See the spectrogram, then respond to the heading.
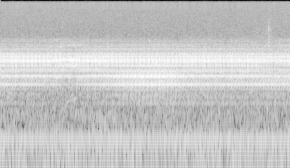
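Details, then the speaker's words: Northern Electric Baby Champ tube radio tuned off station while detector bias/AVC voltage is tested: harsh, steady electrical buzz with a high whining edge from the speaker; cause unclear. "Now let's see what happens with this bias if I tune off the station. Oh my gosh, what's that noise?"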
